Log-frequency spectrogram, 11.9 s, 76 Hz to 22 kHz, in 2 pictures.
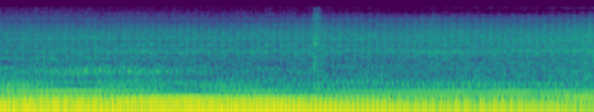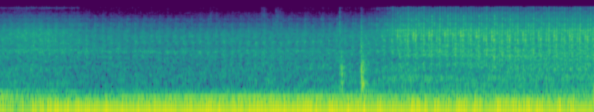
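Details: BMW N54 with JB4 (updated to V28), E85 flash, BMS downpipes, FMIC, charge pipe with Tial BOV, Borla exhaust, methanol kit: lumpy, uneven idle with wavering stumbling throb; misfires, lean on both banks, codes 29E0 29E1 2A2B 2A2C.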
